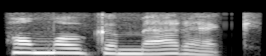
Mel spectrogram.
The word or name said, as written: homogametic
